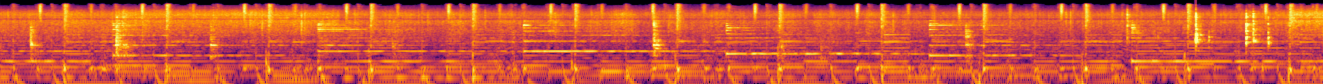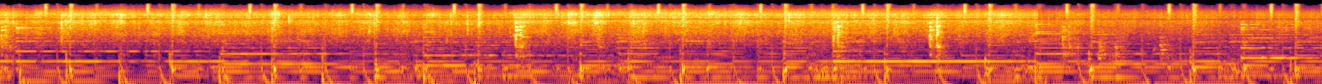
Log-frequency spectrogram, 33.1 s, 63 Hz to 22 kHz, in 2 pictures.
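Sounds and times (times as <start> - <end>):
food sizzling in pan: 0.0 - 33.0.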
